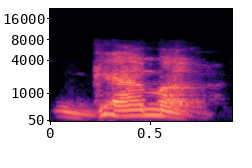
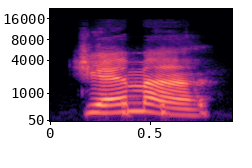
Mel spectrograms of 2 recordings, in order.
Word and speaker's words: Gemma: Yeah, It's pronounced Gamma. No, it's Gemma. It's Gemma.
